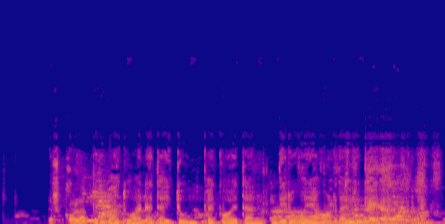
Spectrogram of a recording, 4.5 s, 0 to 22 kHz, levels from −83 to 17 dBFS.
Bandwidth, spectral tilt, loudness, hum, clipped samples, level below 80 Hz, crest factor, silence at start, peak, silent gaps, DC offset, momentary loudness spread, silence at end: 7.8 kHz; -7 dB/octave; -14 LUFS; none; under 0.1%; -46 dBFS; 14 dB; 0.5 s; 0 dBFS; none; under 0.1%; 4 LU; 0 s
